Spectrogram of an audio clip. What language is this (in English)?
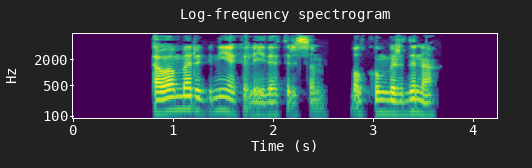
Central Kurdish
